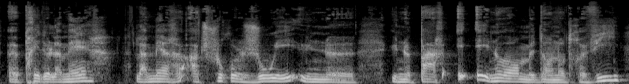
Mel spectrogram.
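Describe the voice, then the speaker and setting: A man's voice: medium pitch, husky. Older man with a Pied-Noir accent. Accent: Pied-Noir French. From Algeria. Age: 70s. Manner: hesitant, many fillers and restarts. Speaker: interviewee. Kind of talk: personal reminiscence.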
